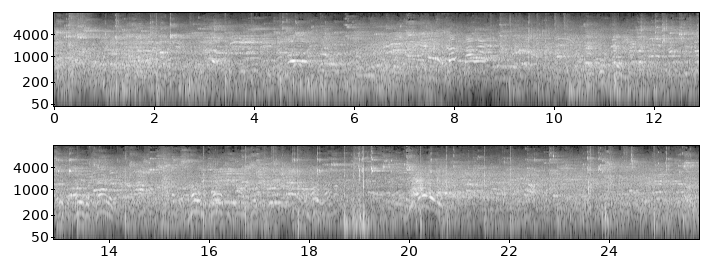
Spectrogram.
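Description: A crowd murmurs and calls out in a large echoing gym.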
